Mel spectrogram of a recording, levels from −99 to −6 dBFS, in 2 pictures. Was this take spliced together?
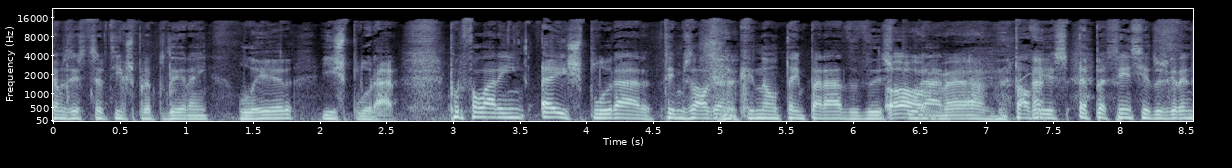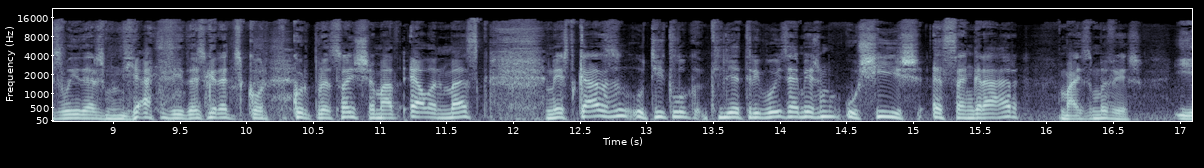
yes; 1 cut; at 16.1 s

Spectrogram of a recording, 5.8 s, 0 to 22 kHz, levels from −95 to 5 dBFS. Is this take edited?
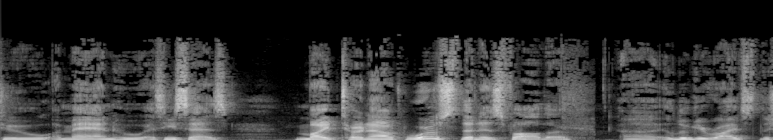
yes; 1 cut; at 4.5 s

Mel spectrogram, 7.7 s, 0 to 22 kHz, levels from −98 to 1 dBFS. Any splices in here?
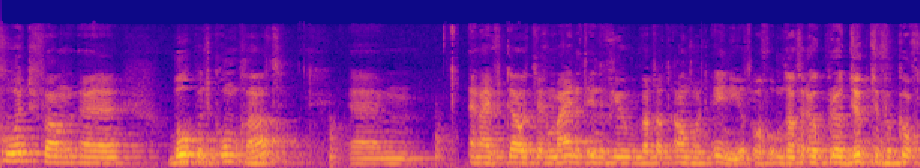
yes; 2 cuts; at 3.8 s, 6.2 s

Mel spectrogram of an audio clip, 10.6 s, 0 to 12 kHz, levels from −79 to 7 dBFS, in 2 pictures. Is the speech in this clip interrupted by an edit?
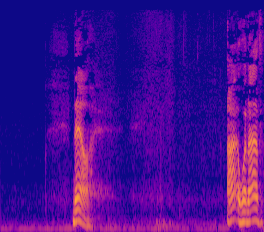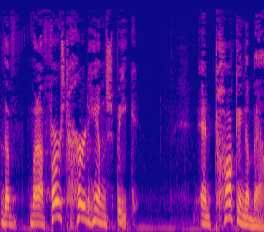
no; 0 cuts

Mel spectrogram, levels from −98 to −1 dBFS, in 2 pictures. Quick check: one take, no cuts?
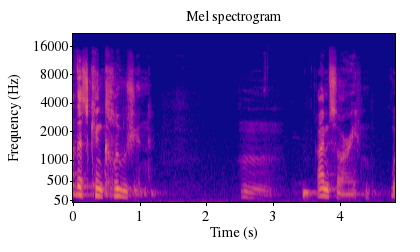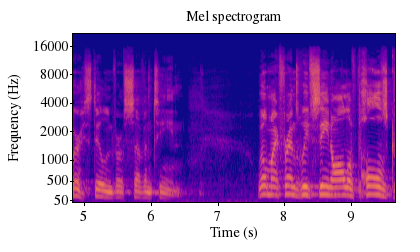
yes; 0 cuts

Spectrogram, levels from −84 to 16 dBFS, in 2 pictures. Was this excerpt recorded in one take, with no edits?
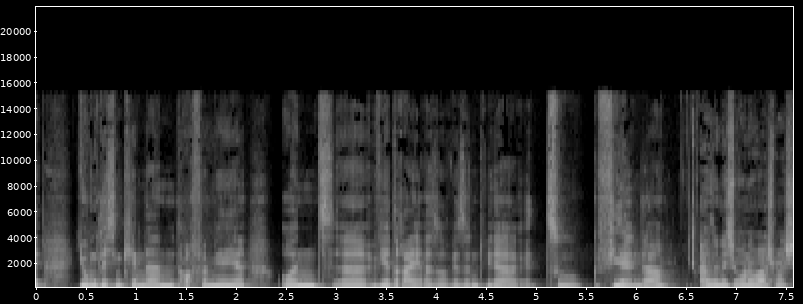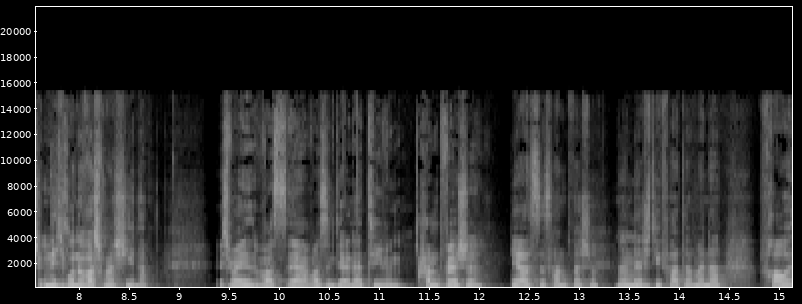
no; 2 cuts; at 1.4 s, 13.4 s

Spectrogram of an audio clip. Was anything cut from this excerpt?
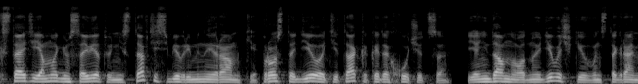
no; 0 cuts

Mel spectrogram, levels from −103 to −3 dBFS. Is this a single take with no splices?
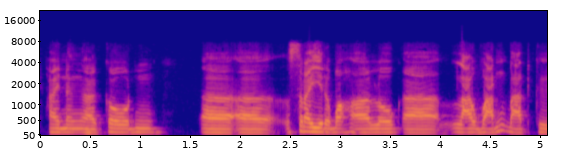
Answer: yes; 0 cuts

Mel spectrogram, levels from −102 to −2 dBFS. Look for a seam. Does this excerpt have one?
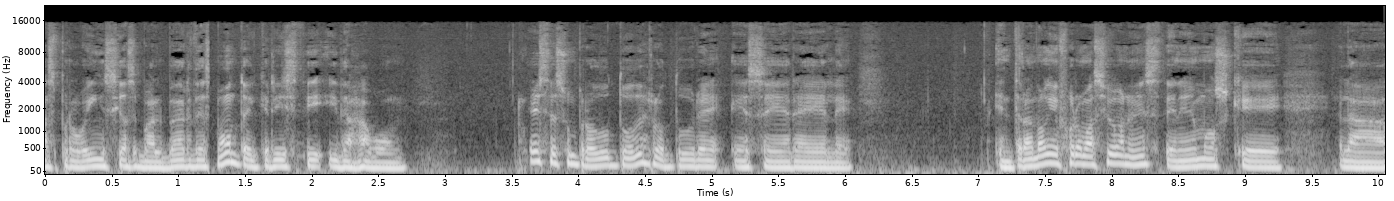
yes; 2 cuts; at 1.2 s, 3.6 s

